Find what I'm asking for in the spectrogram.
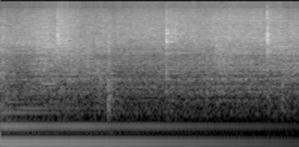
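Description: Beef being stir-fried with sauce in a wok, a steady close sizzle under a low kitchen hum, with a couple of brief tossing scrapes.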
